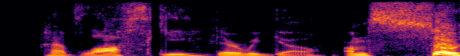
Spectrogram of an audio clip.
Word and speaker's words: Pavlovski: I I can't ever pronounce his name. Pavik Pav Pavlovski. Pavlovski.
